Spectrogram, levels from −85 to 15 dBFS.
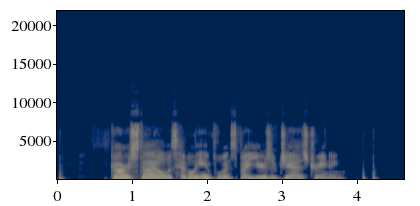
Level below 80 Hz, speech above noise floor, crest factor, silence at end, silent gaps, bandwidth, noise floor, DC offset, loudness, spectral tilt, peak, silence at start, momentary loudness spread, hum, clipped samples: -50 dBFS; 44 dB; 18 dB; 0.35 s; none; 9.4 kHz; -72 dBFS; under 0.1%; -28 LUFS; -4.5 dB/octave; -12 dBFS; 0.05 s; 19 LU; none; under 0.1%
